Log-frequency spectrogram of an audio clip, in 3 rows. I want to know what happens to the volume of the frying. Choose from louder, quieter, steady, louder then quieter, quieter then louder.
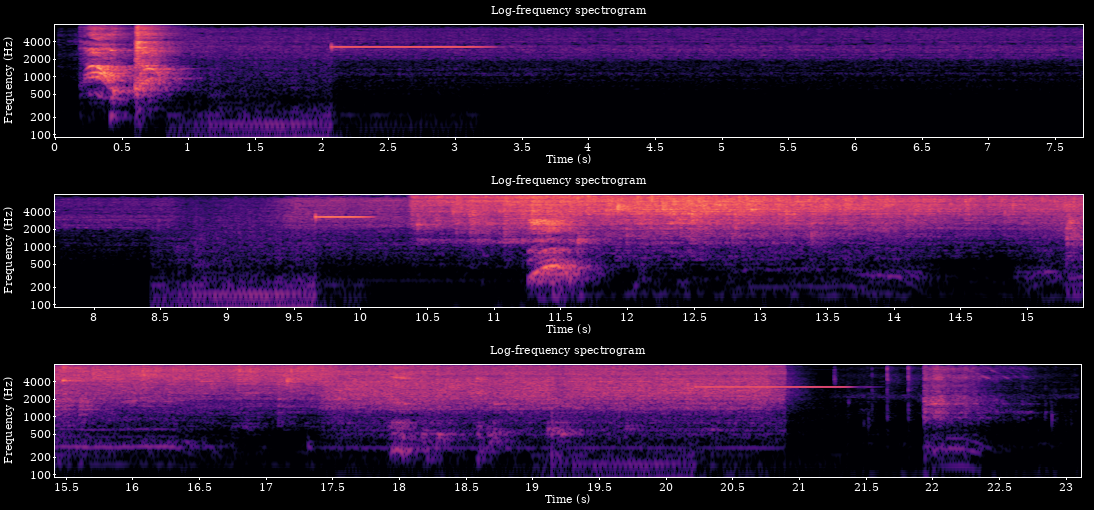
quieter.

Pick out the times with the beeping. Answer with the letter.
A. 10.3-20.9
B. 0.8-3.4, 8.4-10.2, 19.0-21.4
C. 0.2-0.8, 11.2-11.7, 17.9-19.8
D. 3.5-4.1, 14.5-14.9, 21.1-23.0
B.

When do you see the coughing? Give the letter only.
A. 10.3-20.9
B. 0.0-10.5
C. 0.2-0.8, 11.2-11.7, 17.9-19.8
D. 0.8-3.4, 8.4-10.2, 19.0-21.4
C.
